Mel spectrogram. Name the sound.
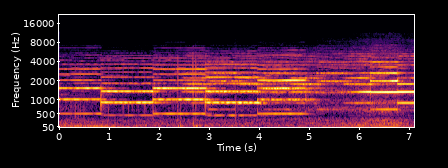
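emergency vehicle siren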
